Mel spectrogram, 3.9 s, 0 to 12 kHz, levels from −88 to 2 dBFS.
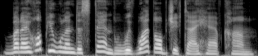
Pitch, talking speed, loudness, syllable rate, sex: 215 Hz, 185 wpm, -17 LUFS, 4.0 syllables/s, female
